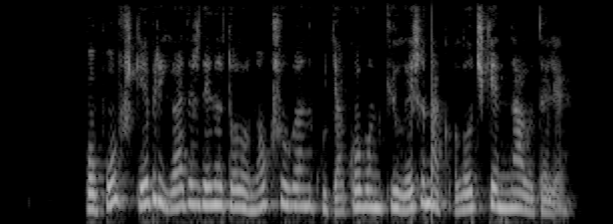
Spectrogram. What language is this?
Mari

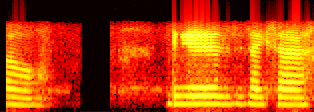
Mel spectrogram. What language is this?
Bodo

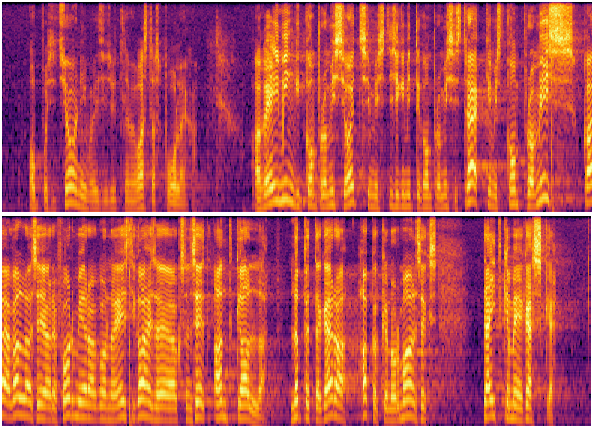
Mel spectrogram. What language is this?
Estonian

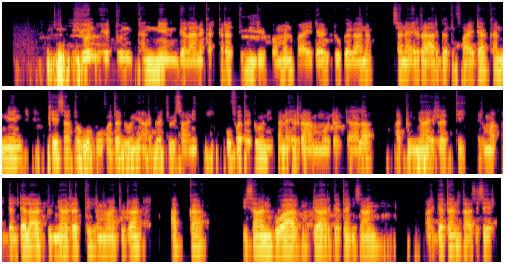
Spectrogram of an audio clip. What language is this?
Oromo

